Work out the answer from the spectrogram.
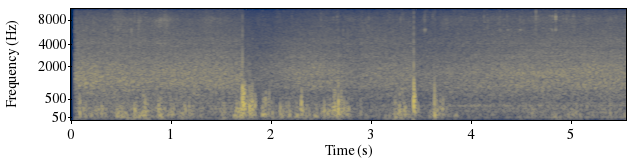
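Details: Gusty wind buffets the microphone, with a few sharp knocks and rustles and no animal voice.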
